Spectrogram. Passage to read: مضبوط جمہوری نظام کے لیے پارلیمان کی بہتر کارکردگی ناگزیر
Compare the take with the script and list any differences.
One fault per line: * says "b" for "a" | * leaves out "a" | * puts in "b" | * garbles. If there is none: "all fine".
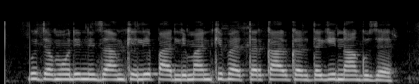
all fine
